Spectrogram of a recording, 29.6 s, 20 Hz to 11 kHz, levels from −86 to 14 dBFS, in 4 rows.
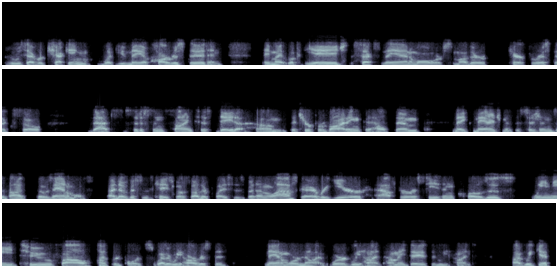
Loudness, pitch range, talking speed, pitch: -20 LUFS, 110-130 Hz, 180 wpm, 115 Hz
